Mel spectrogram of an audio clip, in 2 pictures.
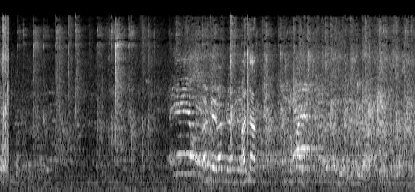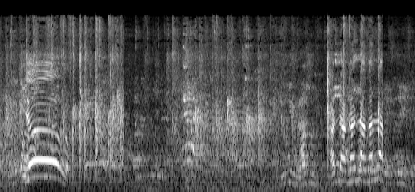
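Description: A ping-pong ball clicks back and forth off paddles and a table in a large echoing hall.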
